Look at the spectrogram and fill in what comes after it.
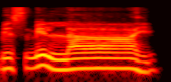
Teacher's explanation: আল্লাহ শব্দে লাম তাসদিদের আগে জের এসেছে, তাই আল্লাহর লামকে বারিক অর্থাৎ লা পড়তে হবে। লামের উপর খাড়া যাওয়ার আছে, খাড়া যাওয়াটি আলিফ মাদ্দা সমতুল্য একা কালি পরিমাণ টান দিয়ে পড়তে হবে। হায়ের নিচে জের আছে, যেটি হলো হারাকাত, হারাকাতে পড়াকে তাড়াতাড়ি পড়তে হবে, টান দেওয়া নিষেধ।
